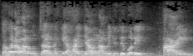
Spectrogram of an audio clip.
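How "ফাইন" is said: "ফাইন" begun with a puffed p-h, no teeth on lip; mispronounced F. Shown as a demonstration. Teacher showing learners a wrong "ফাইন", mispronounced with puffed p-h. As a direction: say "ফাইন" as phain, an aspirated p. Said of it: "যদি ফ উচ্চারণ করো".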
